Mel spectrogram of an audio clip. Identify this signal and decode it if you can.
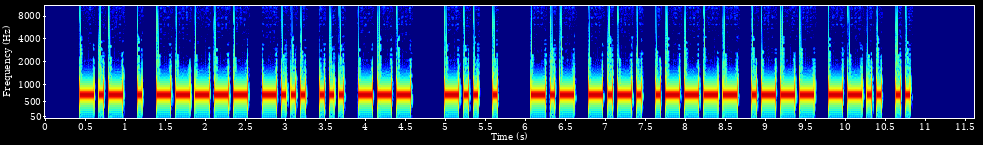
Morse code, heard as a keyed tone, about 20 wpm, 700 Hz. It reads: KE0BSO DE KC1JZI
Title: USA Callsign DE Callsign - 6 Characters - 20wpm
